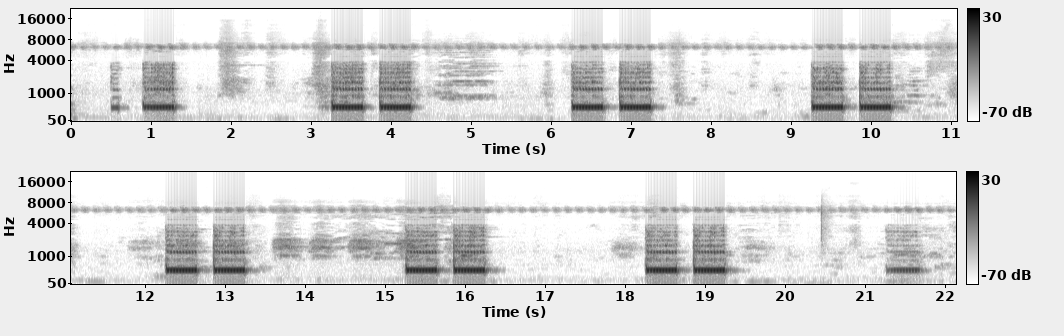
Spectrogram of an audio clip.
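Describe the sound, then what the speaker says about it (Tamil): A telephone rings on an outgoing call: eight evenly spaced double-ring bursts, clear and close, separated by short pauses and repeating steadily over a faint background tone. "அந்த நம்பருக்கு ஃபோன் அடிக்கிறேன்"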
